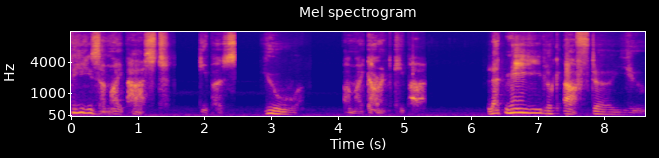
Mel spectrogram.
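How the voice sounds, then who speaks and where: Speaking very slowly, a man puts on a character voice. His pitch is medium for a man. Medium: actual play.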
